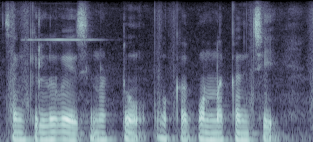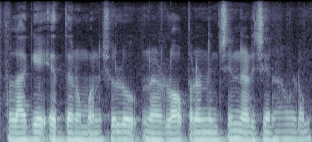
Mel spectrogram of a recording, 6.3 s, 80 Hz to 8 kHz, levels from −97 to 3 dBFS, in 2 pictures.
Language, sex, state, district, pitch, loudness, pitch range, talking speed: Telugu, male, Andhra Pradesh, Chittoor, 115 Hz, -17 LUFS, 110-115 Hz, 115 wpm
